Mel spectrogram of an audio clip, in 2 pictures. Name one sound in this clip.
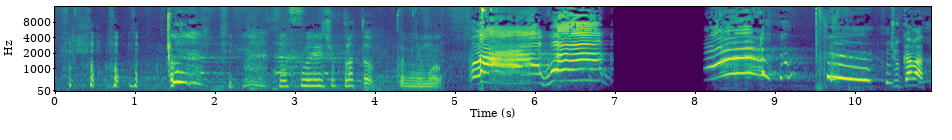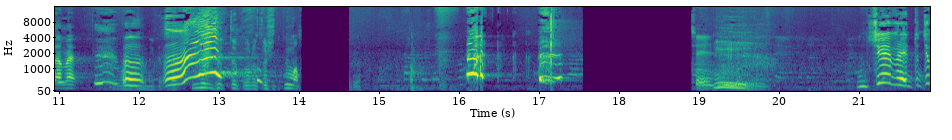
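A young woman laughs and squeals playfully close by.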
